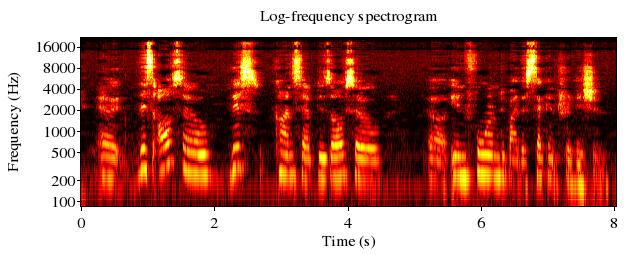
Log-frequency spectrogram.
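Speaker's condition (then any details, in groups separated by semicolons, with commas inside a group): No condition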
